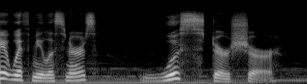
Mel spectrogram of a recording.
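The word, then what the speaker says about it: Worcestershire: In English, especially with place names from England, we don't always pronounce every letter.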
